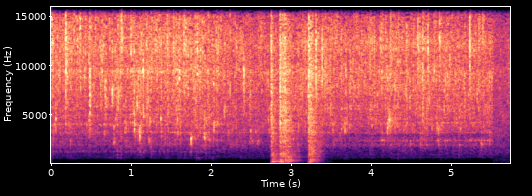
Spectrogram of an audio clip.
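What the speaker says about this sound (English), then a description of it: "I'm going to add my onions and fry it for 2 minutes" Onions fry in a hot pan with a steady, close sizzle. Two louder sputtering bursts stand out midway, then the even crackle resumes.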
